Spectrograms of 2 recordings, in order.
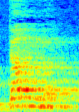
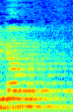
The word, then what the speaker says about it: dumb: डम्ब, क्या लिखा है? DUMB डम्ब, लेकिन अब यम के बाद बी आ गया तो डम्ब नहीं, डम्ब पढ़ेंगे, यहाँ पे बी साइलेंट है।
